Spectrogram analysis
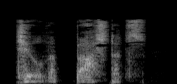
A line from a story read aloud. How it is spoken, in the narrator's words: he muttered to himself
